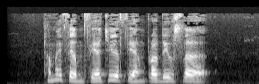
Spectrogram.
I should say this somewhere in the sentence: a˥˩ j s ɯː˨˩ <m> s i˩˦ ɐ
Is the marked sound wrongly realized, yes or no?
no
